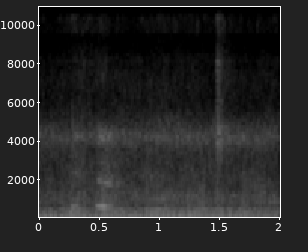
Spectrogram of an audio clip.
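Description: Bees buzz around stacked hive boxes during a hive removal, a faint continuous drone with the occasional louder pass of a single bee close by.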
